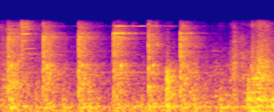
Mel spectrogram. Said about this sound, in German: Hier wird an Arbeitstischen gehämmert und gefeilt.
